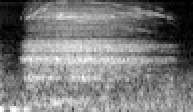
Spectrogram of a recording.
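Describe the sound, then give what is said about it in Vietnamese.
A long, deep inhale drawn through the nose, filling the lungs fully during a guided breathing exercise: a steady airy hiss that swells and then gradually tapers off over about two seconds, clear with no talking. “Hít thật căng nhé.”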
